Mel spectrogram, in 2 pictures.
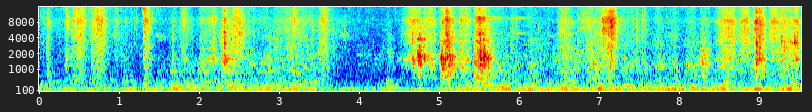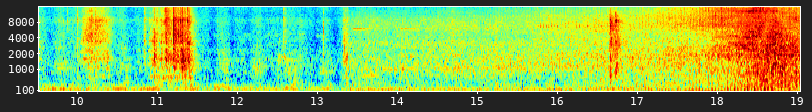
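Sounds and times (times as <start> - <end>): tool scraping a hard surface: 4.4 - 13.5
steady low hum: 12.8 - 19.0.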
